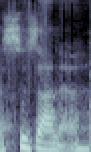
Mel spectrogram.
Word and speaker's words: Susanne: Murray org yeah and the way you say my name is Susanna okay suzana it is held with an e at the end that's German so s usan and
